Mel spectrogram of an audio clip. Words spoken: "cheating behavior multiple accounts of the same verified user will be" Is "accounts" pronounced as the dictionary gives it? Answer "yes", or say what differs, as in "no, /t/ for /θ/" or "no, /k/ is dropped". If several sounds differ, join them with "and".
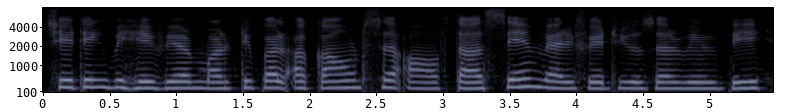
yes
